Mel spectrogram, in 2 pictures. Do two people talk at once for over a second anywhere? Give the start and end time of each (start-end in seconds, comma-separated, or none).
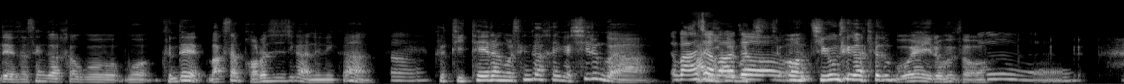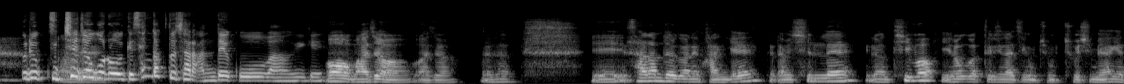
6.7-8.0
